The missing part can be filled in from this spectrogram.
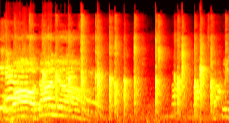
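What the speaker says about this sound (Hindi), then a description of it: "वाह, तालियां।" At a comedy show, a few people clap in scattered bursts of sharp hand claps that follow a voice speaking over the opening, the claps close and uneven rather than a full crowd.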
